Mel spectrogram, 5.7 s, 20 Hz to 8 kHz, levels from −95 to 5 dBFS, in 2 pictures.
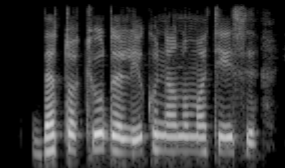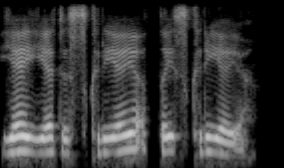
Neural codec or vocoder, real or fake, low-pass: none; real; 7.2 kHz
